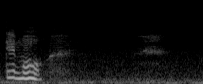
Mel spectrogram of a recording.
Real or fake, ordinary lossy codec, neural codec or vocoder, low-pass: real; none; none; none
